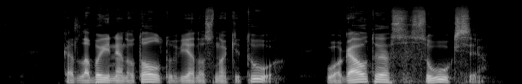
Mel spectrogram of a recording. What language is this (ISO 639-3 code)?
lit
